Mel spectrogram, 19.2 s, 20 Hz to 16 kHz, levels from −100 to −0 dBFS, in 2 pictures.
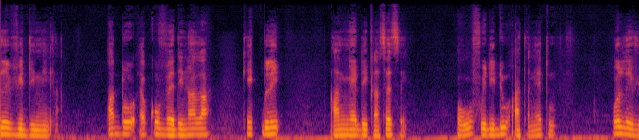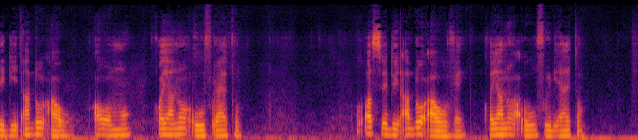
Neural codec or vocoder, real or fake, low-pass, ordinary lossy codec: codec, 44.1 kHz, 2.6 kbps, DAC; fake; 14.4 kHz; MP3, 64 kbps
